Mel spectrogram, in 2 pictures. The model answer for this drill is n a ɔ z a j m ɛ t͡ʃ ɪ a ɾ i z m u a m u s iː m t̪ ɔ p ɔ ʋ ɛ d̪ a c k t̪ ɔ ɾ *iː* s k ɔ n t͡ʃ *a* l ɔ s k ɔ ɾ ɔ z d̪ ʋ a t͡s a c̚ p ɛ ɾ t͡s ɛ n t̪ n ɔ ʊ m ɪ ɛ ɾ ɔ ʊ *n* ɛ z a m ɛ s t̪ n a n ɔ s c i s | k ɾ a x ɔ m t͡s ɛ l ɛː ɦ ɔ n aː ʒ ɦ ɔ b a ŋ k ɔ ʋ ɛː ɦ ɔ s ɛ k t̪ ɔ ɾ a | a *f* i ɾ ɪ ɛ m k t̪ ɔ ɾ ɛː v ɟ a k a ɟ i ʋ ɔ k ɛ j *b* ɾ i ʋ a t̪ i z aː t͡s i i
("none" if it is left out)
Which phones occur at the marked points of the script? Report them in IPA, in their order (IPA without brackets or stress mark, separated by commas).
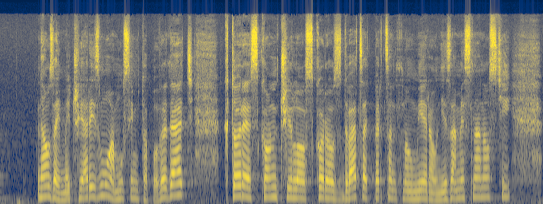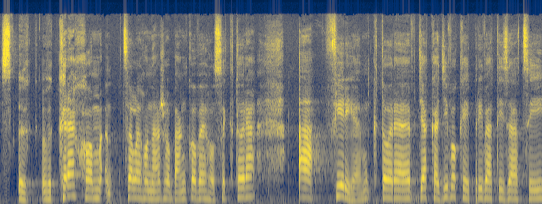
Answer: ɛː, i, ɲ, f, p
